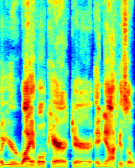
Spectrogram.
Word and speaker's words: Yakuza: huge in the Yakuza Yakuza.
